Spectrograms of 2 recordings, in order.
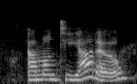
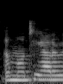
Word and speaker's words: Amontillado: and notice that it's the Double L is pronounced like a y as it is with like tortilla chip that's because am monato is a Spanish word and am monato is a type of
